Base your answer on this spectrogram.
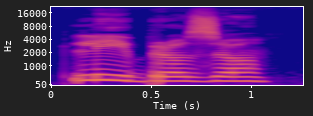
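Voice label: "libros", female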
